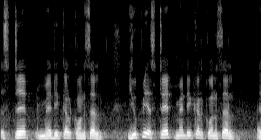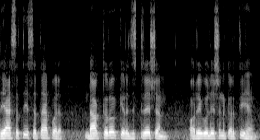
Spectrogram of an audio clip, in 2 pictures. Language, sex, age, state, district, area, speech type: Urdu, male, 18-30, Uttar Pradesh, Saharanpur, urban, spontaneous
